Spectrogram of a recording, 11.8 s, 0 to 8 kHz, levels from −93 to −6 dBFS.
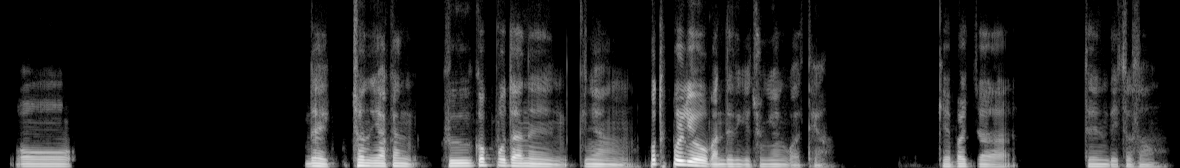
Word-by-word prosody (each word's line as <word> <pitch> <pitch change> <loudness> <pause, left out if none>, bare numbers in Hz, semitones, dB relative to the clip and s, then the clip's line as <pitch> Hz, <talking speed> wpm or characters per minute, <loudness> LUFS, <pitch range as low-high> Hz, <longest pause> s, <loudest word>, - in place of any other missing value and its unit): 어. 110 0 -2 2.3
네. 115 -3 +2 0.2
저는 135 -3 +4
약간 120 -3 +1 0.2
그것보다는 125 - +2
그냥 95 -5 -3
포트폴리오 180 - +6
만드는 100 -1 -1
게 95 - -6
중요한 95 +1 -6
것 75 -2 -12
같아요. 75 -3 -15 1.1
개발자 100 -2 -5 0.7
되는 100 -1 -4
데 90 - -7
있어서. 90 0 -11
105 Hz, 195 characters per minute, -22 LUFS, 95-120 Hz, 2.3 s, 포트폴리오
